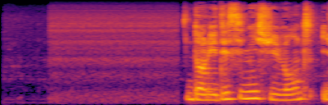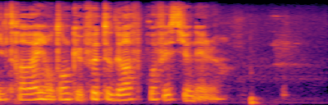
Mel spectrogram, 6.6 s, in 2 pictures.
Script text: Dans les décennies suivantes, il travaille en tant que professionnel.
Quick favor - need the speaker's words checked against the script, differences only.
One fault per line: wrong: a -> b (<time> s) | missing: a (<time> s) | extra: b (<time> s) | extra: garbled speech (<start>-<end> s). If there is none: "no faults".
extra: photographe (4.1 s)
